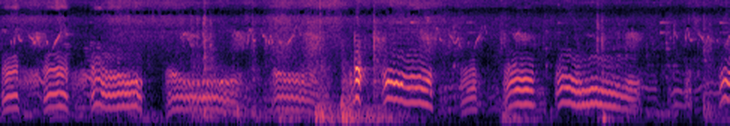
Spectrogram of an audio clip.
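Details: Pahadi dog mother alert over her puppies: bursts of arched whining yelps and longer wavering cries, with a brief rough noisy burst near the middle and light background hiss.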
